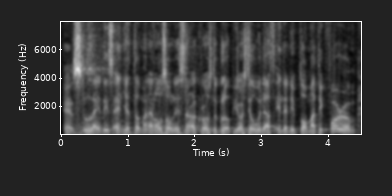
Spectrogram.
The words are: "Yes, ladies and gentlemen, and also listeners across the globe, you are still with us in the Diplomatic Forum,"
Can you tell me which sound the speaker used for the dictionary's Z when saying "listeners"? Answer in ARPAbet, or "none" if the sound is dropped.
none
